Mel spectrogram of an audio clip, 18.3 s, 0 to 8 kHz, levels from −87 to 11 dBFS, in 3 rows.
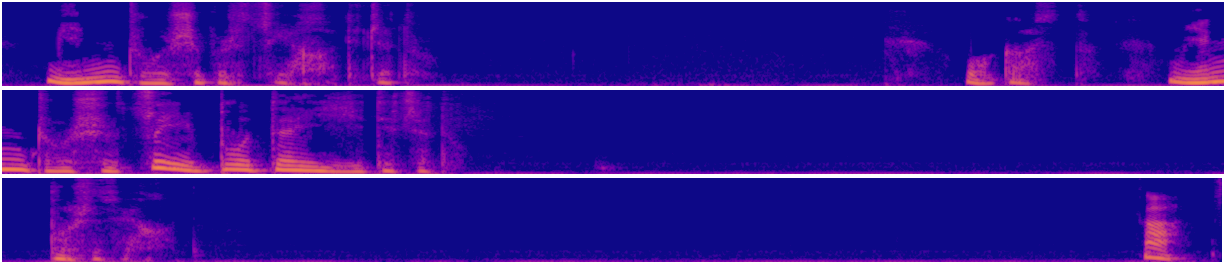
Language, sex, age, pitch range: Chinese, male, 60-79, 100-125 Hz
